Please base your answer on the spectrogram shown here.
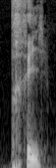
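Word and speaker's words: pris: Same thing here, final S not pronounced, so prendre, prix.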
